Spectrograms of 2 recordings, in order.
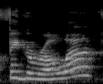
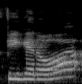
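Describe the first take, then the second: First: Said in the usual way. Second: Figueroa with a tapped Spanish r; Spanish-accented Figueroa; Spanish pronunciation. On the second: Shown as a demonstration. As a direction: say Figueroa the Spanish way, "fee-geh-RO-ah". Street name, English then Spanish.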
